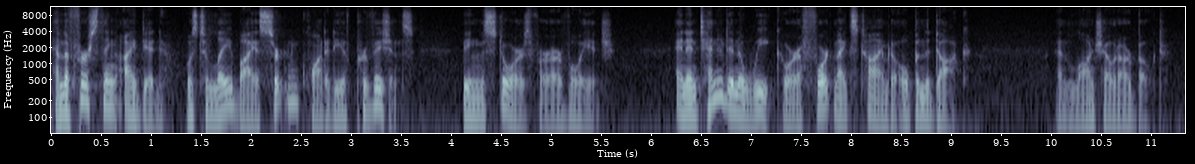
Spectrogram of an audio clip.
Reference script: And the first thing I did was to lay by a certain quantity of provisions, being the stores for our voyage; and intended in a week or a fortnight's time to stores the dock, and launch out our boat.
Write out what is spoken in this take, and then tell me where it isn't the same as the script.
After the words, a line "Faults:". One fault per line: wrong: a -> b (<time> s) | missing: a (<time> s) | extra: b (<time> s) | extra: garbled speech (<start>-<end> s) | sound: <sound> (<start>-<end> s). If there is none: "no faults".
And the first thing I did was to lay by a certain quantity of provisions, being the stores for our voyage; and intended in a week or a fortnight's time to open the dock, and launch out our boat.
Faults:
wrong: stores -> open (8.5 s)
